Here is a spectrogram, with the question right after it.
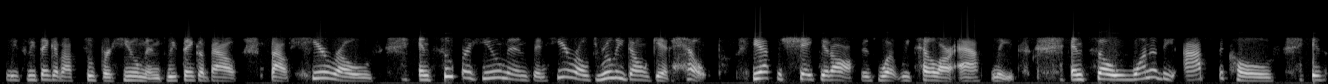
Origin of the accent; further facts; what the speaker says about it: Chicago, Illinois, United States; growing up in Chicago, I grew up a sports fan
